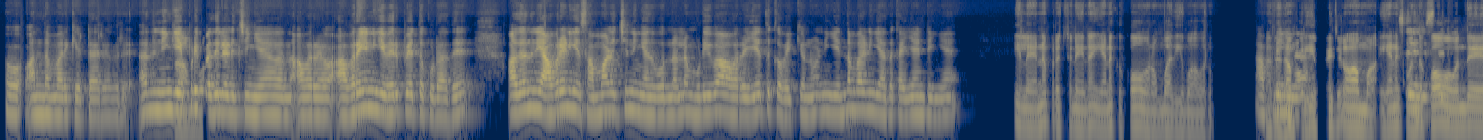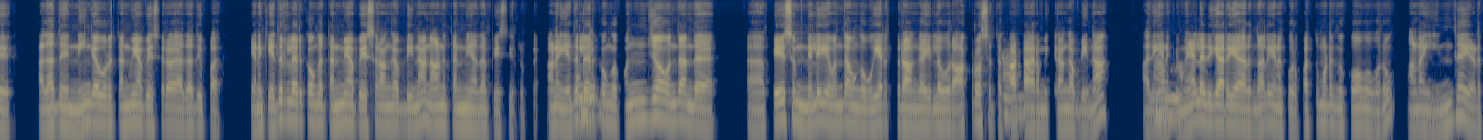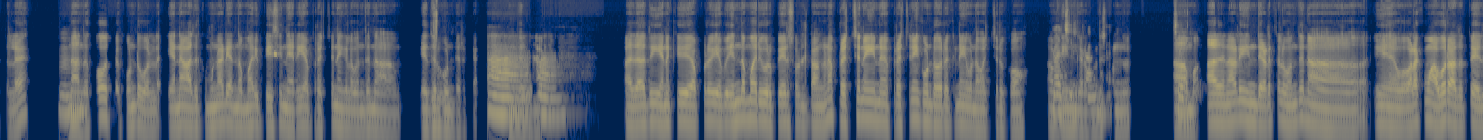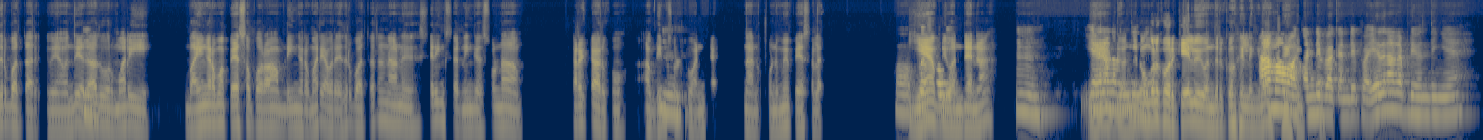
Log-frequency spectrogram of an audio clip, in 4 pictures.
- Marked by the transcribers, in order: tapping; static; laughing while speaking: "அப்டிங்களா?"; laughing while speaking: "அதுதான் பெரிய பிரஜன"; "பிரச்சனை" said as "பிரஜன"; other background noise; drawn out: "ஆ, ஆ"; "சொன்னாங்க" said as "சொன்ன"; background speech; laughing while speaking: "உங்களுக்கு ஒரு கேள்வி வந்திருக்கும் இல்லீங்களா?"; unintelligible speech
- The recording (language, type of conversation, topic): Tamil, podcast, பாதுகாப்பான பேசுகைச் சூழலை எப்படி உருவாக்கலாம்?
